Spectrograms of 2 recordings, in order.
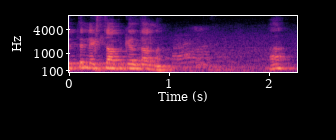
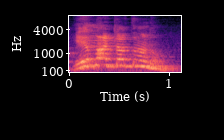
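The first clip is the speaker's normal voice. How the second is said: Job rebuking wife; 5 semitones higher, 3 dB louder than usual. Acted. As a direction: scold her as Job would. Pastor reads Job rebuking his wife.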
